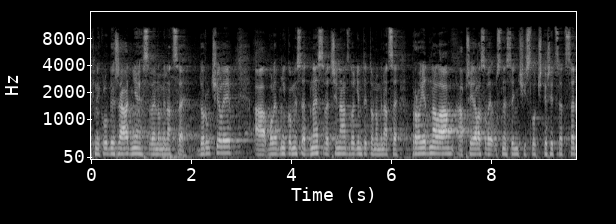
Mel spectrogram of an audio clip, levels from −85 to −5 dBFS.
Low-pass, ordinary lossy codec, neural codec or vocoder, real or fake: 10.8 kHz; MP3, 48 kbps; none; real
